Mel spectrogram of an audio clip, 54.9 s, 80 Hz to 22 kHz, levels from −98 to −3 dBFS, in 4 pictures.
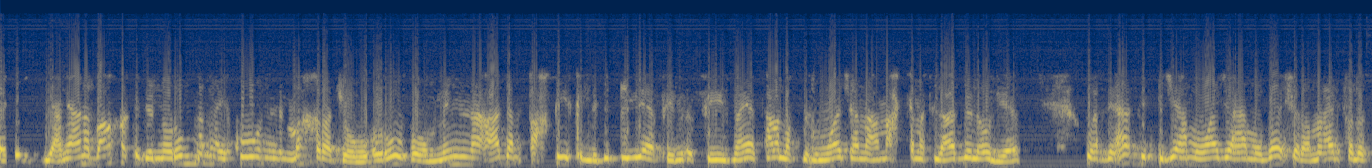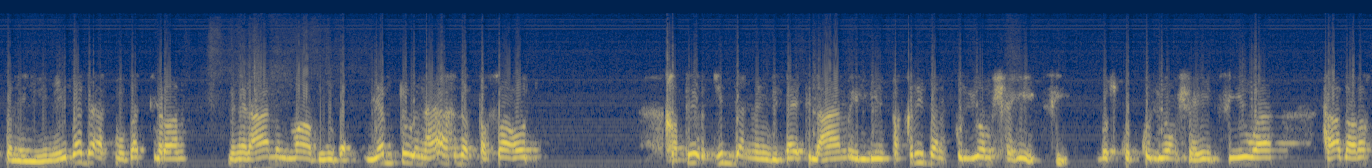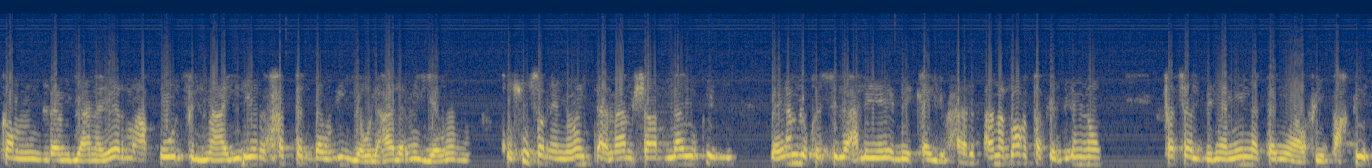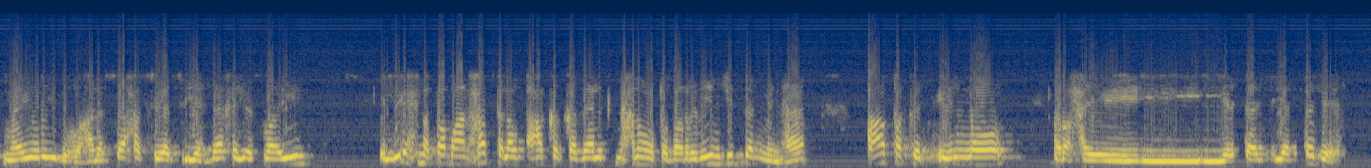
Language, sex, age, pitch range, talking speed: Arabic, male, 50-69, 150-250 Hz, 115 wpm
